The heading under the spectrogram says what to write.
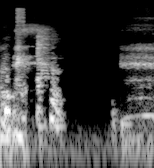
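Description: A close, rough coughing fit of a few harsh bursts in quick succession, followed by a short silence and then a steadier murmur of noise.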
